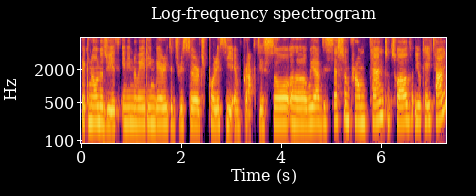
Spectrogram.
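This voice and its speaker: Speaking in an Italian accent, a woman has a dark, mellow tone at fairly high pitch. Her pace is moderate, with ordinary pitch variation. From Italy. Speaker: conference organiser. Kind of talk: closing remarks at online conference.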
